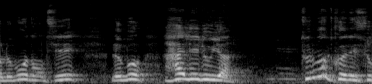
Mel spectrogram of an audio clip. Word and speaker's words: alléluia: la règle du milieu on devrait dire alleluia on dit pas allelluia on dit alléluia pourquoi on dit alléluia parce qu'il y a de laamè et que quand il y a deux cones qui se suivent et bien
